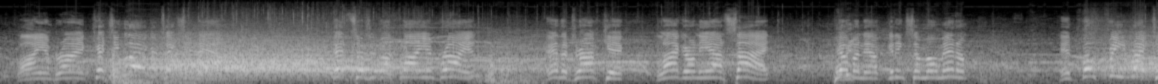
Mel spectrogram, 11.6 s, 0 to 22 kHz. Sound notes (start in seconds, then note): 0.0 footsteps plodding; 1.0 body thudding; 1.9 crowd cheering; 4.8 blows thudding; 6.1 body thudding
